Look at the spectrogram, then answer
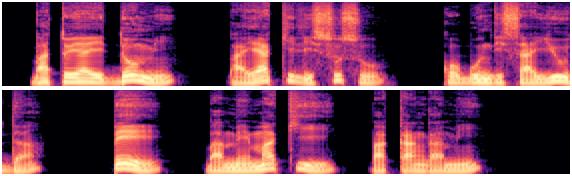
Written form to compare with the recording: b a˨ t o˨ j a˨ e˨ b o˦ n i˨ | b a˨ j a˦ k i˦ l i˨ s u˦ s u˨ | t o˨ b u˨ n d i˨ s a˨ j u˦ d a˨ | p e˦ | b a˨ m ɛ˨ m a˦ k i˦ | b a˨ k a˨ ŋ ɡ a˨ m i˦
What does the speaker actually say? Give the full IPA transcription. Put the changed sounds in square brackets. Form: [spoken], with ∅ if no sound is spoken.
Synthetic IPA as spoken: b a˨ t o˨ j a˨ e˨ [d] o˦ [m] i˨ | b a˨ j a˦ k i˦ l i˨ s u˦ s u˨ | [k] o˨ b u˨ n d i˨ s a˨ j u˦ d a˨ | p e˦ | b a˨ m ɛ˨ m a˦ k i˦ | b a˨ k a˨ ŋ ɡ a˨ m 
